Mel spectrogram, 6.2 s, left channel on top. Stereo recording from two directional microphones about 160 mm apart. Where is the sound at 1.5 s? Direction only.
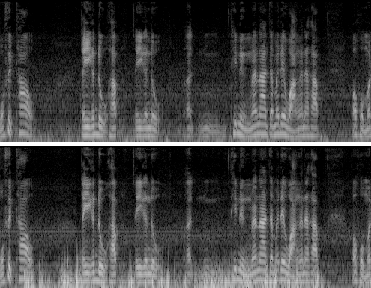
15° right (ahead or behind).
